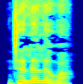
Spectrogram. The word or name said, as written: ಜಲಲವ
